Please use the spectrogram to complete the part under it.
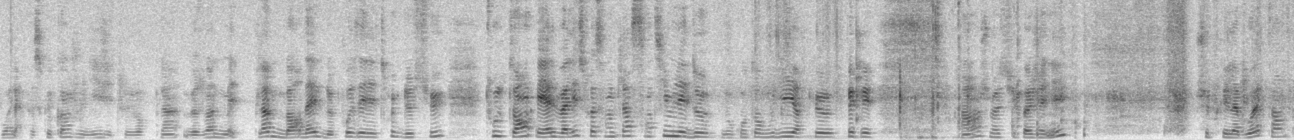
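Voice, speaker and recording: A woman's voice: medium pitch, steady tone, moderate pace, fairly bright tone, slight background noise. Chatty French woman vlogger, hesitant. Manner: chatty, lots of hesitations and self-corrections. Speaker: home decor haul vlogger. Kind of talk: casual haul chat to camera.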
